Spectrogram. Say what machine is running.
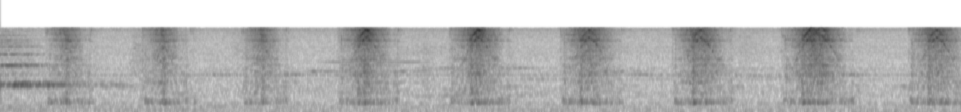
slide rail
